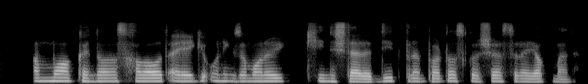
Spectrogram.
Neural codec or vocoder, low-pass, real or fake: codec, 24 kHz, 0.9 kbps, DualCodec; 7.2 kHz; fake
